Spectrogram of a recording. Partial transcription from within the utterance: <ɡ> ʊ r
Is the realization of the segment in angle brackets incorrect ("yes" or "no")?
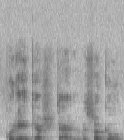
yes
